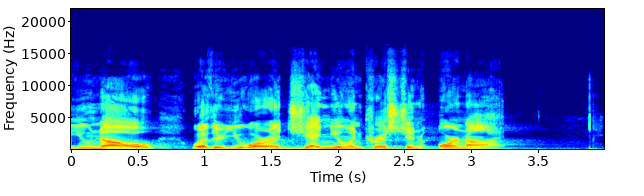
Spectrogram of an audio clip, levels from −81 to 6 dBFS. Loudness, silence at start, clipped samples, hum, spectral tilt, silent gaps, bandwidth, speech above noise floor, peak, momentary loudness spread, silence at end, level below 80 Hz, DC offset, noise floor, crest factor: -17 LUFS; 0 s; under 0.1%; none; -4 dB/octave; none; 15 kHz; 38 dB; 0 dBFS; 5 LU; 0.75 s; -48 dBFS; under 0.1%; -55 dBFS; 18 dB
